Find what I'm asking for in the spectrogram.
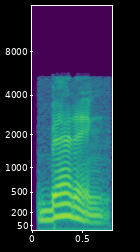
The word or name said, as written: bedding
